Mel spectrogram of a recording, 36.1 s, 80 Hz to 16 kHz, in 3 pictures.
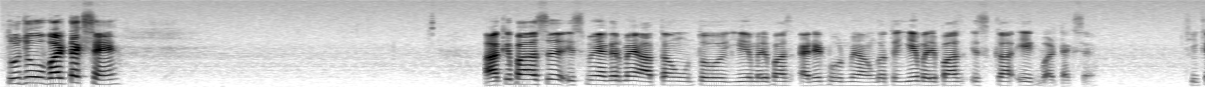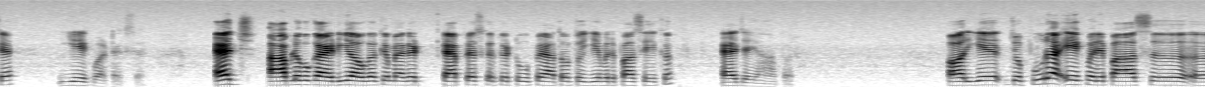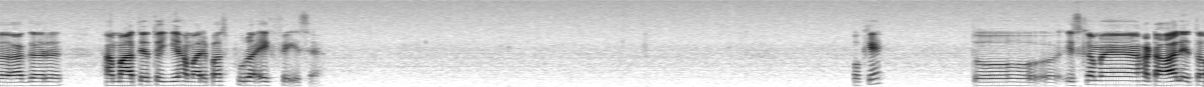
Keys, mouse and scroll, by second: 1.5 click, 5.2 scroll up 1, 5.5 middle click, 6.5 Caps_Lock, 7.2 middle click, 7.5 Tab, 9.1 scroll up 1, 9.6 click, 10.1 scroll down 1, 10.3 middle click, 11.8-12.2 scroll up 1, 12.2 middle click, 14.6 Tab, 16.6 click, 17.1 scroll down 1, 17.3 middle click, 18.9 g, 21.6 middle click, 22.4 Escape, 22.9 middle click, 23.2-24.6 scroll up 1, 24.6 Tab, 25.7 click, 26.1 scroll down 1, 26.3 scroll up 1, 27.7 click, 28.7 i, 29.5 click, 30.2 e, 31.0 click, 31.3 scroll down 1, 31.5 middle click, 32.8 scroll up 1, 33.2 middle click, 34.8 Tab.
